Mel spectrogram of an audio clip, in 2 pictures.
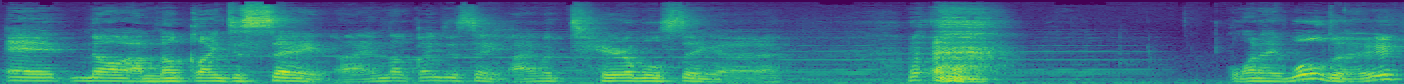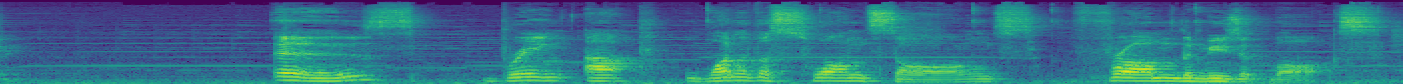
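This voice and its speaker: On a casual live game stream, a man with a sore throat talks slowly in a mid-range voice, chatty and rambling, frequently correcting himself mid-sentence. He sounds plain, monotonous and droning, and the room echoes with faint background music.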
